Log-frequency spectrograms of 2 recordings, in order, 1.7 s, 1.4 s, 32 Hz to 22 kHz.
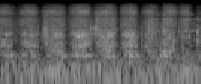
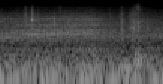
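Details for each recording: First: Wheel bearing just removed from a 2003 Ram 1500, spun by hand: rough, gritty, uneven grinding. The truck had been grinding underneath while driven. Replaced with a new smooth bearing. Worn wheel bearing grinding. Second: 2003 Ram 1500 wheel hub with new wheel bearing, spun by hand after replacing a grinding bad bearing: quiet, even low hum with no grinding, rumble or clicking, how a good bearing should sound.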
